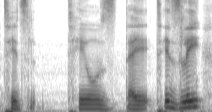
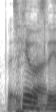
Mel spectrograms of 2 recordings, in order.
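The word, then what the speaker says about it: Tyldesley: And we've had pundits and commentators, Clive Tidsley, I can never say his name. It's all right, don't worry. Really bad, I should know this. It's probably Tilsley. Tilsley, there we go.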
